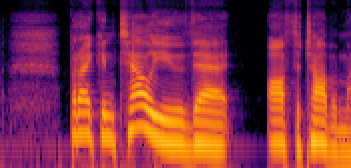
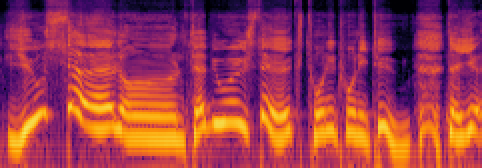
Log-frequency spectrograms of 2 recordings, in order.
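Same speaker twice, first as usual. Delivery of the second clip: nitpicking commenter voice; 3 semitones higher, 3 dB louder than usual. Retold or imitated. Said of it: "It's like".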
